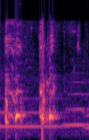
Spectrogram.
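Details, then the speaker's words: Four short, harsh bursts in two close pairs, the later ones louder, over a steady background hum; a small cough that turned into a big cough, a brief coughing fit. "That was a very small cough, and then it turned into a big cough."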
